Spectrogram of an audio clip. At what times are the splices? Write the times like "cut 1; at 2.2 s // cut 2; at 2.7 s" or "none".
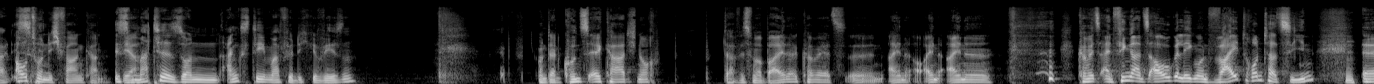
cut 1; at 5.2 s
